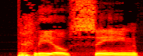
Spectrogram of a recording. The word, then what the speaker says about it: Pliocene: Pliocene period. Are you familiar with that, Rhino? P-L-I-O-C-E-N-E. P-L-I-O-C-E-N-E. I guess I pronounced that right. Pliocene. – Sounds right.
